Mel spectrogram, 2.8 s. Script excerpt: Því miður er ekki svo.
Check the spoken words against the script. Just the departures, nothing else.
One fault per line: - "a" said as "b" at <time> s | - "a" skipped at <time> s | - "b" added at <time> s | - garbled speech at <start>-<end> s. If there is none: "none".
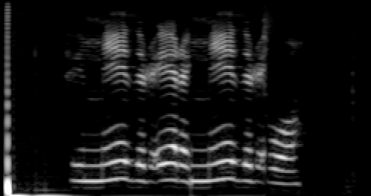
- "ekki" said as "miður" at 1.5 s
